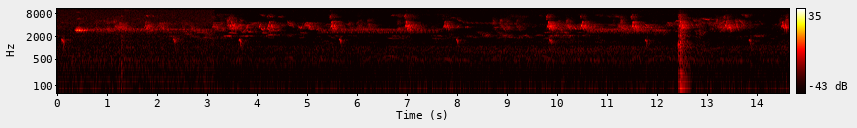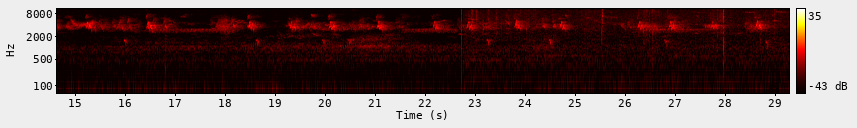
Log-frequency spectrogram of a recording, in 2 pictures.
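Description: Faint, repeated bird chirps over a low steady hum of room noise, with one sharp click about twelve seconds in.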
